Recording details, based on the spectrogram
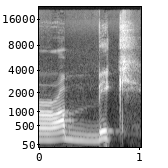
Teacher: একটু কাপবে শুরুতে। তারপর কাপ কম্পন আস্তে কমে আসবে। রববিক শুরুতে একটু কাপলো কিন্তু শেষ হওয়ার সময় আর কম্পনটা এতটা বোঝা যাবে না।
